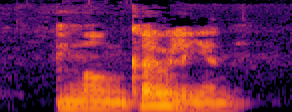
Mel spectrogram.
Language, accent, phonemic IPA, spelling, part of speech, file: English, Southern England, /mɒŋˈɡoʊliən/, Mongolian, adjective / noun, LL-Q1860 (eng)-Mongolian.wav
- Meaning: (adjective) 1. Of or relating to Mongolia or its peoples, languages, or cultures 2. Resembling or having some of the characteristic physical features of the mongoloid racial type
